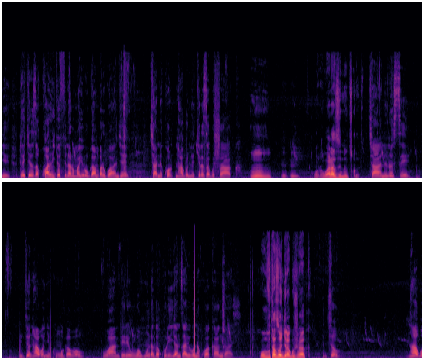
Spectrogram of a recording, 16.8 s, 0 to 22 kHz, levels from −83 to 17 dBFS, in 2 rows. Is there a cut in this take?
no; 0 cuts

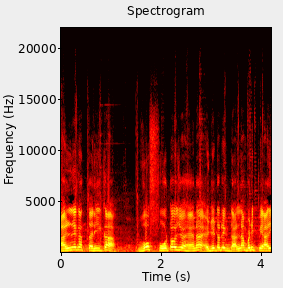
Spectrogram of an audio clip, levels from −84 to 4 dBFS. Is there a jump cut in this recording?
no; 0 cuts

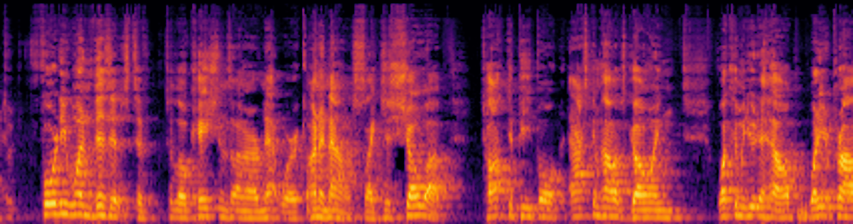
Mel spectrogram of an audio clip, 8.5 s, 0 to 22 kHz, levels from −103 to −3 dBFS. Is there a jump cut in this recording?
yes; 1 cut; at 3.1 s

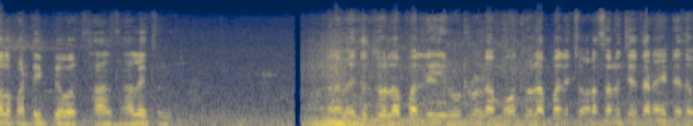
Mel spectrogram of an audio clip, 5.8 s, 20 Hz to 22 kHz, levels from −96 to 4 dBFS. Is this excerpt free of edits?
no; 1 cut; at 2.4 s

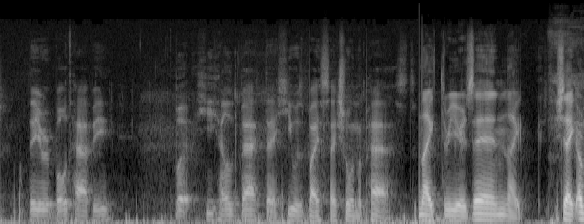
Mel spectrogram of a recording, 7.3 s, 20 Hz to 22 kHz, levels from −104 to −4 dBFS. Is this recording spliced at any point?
yes; 1 cut; at 5.2 s

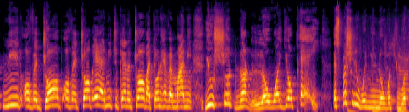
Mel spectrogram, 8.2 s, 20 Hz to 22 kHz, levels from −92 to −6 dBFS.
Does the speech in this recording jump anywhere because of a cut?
no; 0 cuts

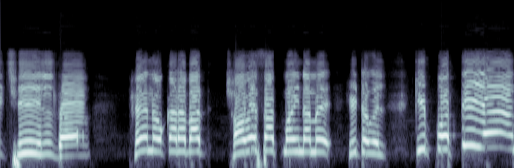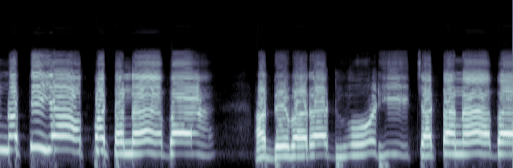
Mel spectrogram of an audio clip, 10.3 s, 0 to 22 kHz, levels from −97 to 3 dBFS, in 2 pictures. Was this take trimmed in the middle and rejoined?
no; 0 cuts

